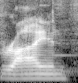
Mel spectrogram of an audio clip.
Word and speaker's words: Rion: All Yeah, right, so they're, I would go with Ryan.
